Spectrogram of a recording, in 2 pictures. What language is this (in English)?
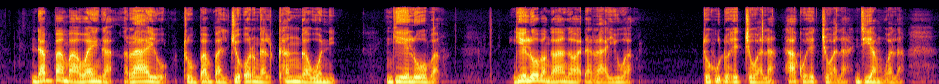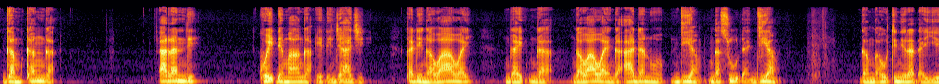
Pular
